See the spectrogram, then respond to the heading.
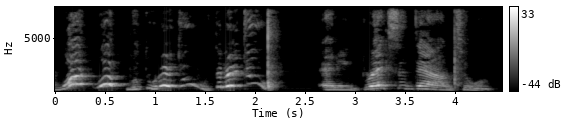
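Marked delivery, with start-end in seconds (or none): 0.0-2.2 much higher, startled what what; shocked disbelief. Retold or imitated. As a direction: caught out and protesting innocence. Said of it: "And David's like".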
